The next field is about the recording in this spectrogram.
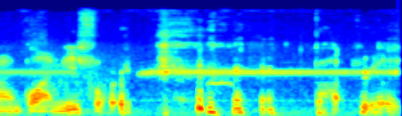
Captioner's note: laughing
